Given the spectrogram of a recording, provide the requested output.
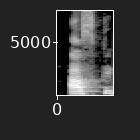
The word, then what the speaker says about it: ASCII: এই দুইটা আই কিন্তু ওয়ান না, আস্কি কোড বা এসকি কোড দুইটা উচ্চারণ করে।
